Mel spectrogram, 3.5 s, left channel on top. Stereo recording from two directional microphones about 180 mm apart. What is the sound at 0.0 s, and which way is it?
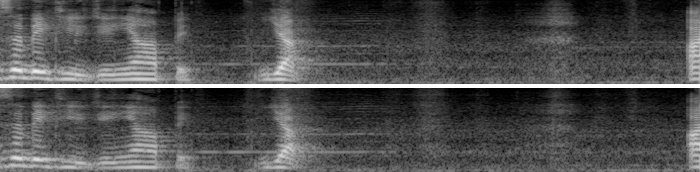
A woman's voice, 40° left (ahead or behind).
